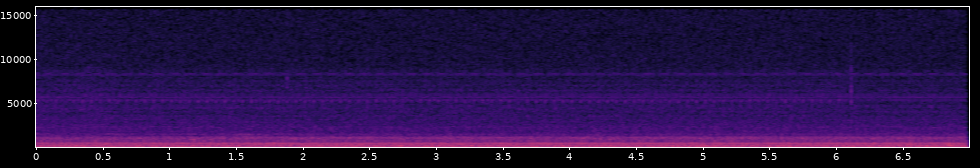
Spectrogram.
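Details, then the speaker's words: VW Touareg air suspension compressor, newly replaced after the rebuilt old pump ran constantly and set suspension warnings; steady, even mid-pitched hum with no surging or knocking while pumping up quickly; normal compressor operation. "don't want air ride warning lights pumps up like it's supposed to even this works like it's supposed to"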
